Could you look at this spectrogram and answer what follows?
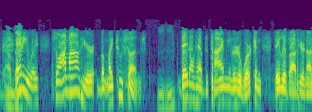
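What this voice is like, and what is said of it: Chicago accent. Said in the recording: “God, I love that Chicago accent. God, I missed that Chicago accent.”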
